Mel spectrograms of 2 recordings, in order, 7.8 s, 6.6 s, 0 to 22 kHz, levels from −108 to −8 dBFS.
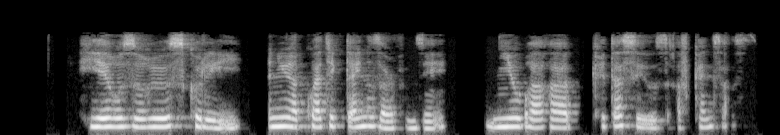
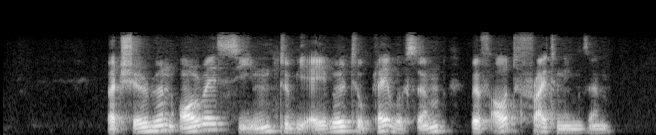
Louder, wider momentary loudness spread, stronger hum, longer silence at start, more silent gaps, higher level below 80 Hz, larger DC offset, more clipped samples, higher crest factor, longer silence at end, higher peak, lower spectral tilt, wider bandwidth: about the same, -21 LUFS vs -23 LUFS; first, 15 LU vs 10 LU; neither; second, 0.8 s vs 1.1 s; first, 2.55-2.66 s, 4.58-4.84 s vs none; about the same, -68 dBFS vs -66 dBFS; neither; neither; about the same, 16 dB vs 20 dB; about the same, 0.4 s vs 0.5 s; about the same, -6 dBFS vs -4 dBFS; second, -4 dB/octave vs -5.5 dB/octave; about the same, 8 kHz vs 7.8 kHz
